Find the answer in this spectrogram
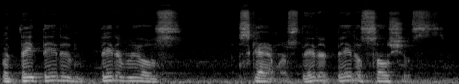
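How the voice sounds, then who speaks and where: Amid audible room echo, a man speaks in a somewhat breathy voice with a fairly high pitch. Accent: American. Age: 60s. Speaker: political commentator vlogger. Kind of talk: casual monologue. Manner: halting, many fillers and repetitions.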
